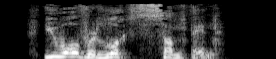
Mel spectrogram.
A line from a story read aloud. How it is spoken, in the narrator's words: growled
